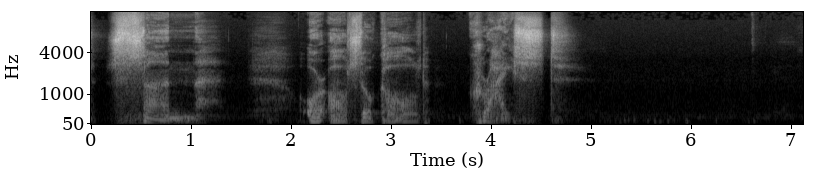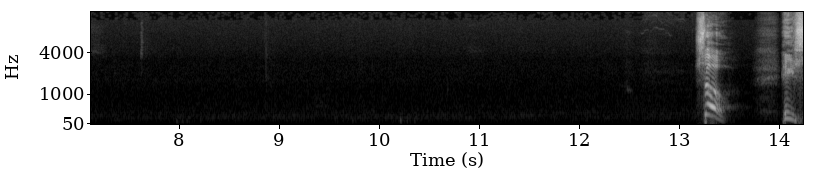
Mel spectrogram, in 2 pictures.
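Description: An older man speaks with animation into a microphone through loudspeakers in an echoing room.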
